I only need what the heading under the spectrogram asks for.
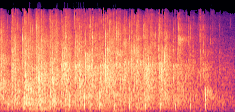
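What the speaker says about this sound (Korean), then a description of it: "수고하셨다라고 우리 박수와 응원을 보내주십니다" A church congregation applauds a bereaved family during a Sunday worship service, a steady wash of many hands clapping that fills the room for the whole stretch and eases off slightly toward the end.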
